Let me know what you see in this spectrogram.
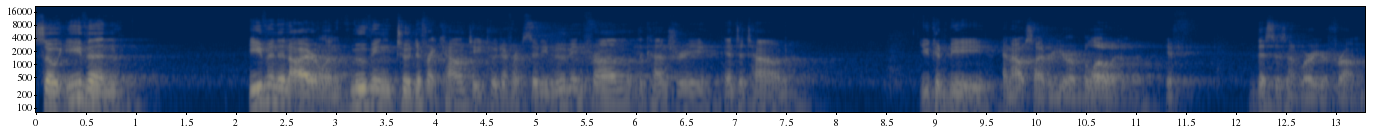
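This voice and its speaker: A man with an American accent at a medium pitch and moderate pace, with ordinary pitch variation, long, frequent pauses and noticeable background noise. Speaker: preacher. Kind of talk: sermon. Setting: church.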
